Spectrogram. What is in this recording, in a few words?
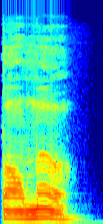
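"bon mot", British English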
